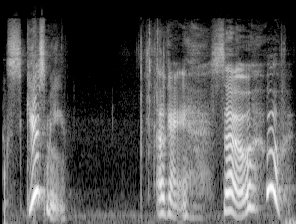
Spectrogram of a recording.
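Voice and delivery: right after a sneeze; loud sneeze recovery; sneezing. Real, not acted. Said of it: "I have to sneeze".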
